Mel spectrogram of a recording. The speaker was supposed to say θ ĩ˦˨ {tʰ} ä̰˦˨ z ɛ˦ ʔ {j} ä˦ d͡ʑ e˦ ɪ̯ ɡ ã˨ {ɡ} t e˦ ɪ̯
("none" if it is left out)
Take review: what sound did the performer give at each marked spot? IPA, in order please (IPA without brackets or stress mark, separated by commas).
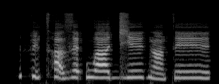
tʰ, w, none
